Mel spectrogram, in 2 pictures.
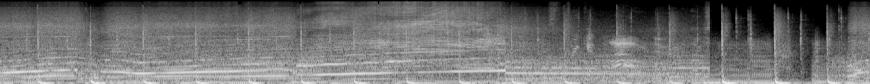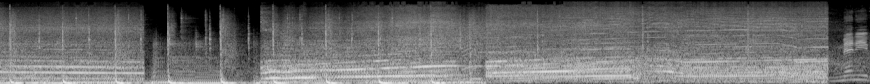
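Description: Straight-piped Lexus LFA engine revving hard, a loud, high-pitched exhaust wail climbing and dropping through repeated rev sweeps, close and continuous with brief lifts between pulls.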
